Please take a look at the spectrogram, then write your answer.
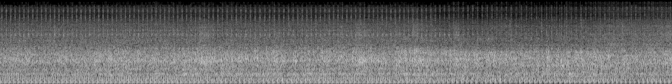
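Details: Old free Murray 20" push mower #20201D, missing gas tank, carburetor just got working after off-camera adjustment, no air filter fitted; single-cylinder runs with a busy uneven chatter rather than a clean drone — rough running.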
